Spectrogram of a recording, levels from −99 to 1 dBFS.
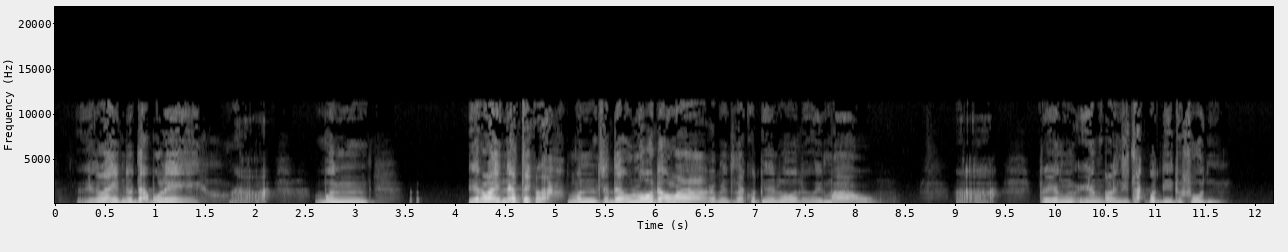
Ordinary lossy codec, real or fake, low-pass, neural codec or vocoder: MP3, 48 kbps; real; 14.4 kHz; none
